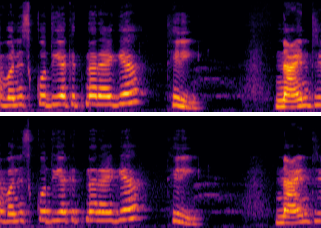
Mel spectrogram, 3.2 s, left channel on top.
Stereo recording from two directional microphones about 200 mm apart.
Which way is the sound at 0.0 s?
45° left (ahead or behind).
